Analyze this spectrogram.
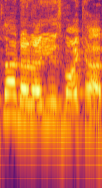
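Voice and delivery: a hint of Brie's eager offer; Brie insisting. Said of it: "Brie goes".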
